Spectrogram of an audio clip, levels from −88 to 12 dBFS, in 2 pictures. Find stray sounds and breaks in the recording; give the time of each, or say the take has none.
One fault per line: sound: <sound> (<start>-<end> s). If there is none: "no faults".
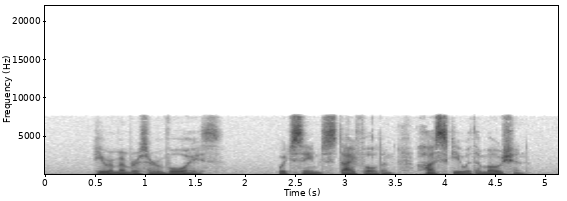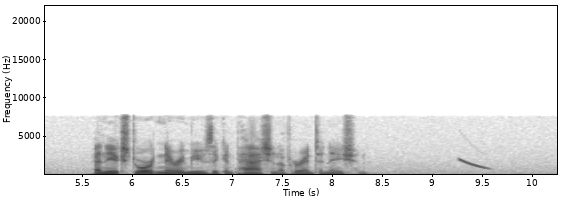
sound: chirp (9.3-9.6 s)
